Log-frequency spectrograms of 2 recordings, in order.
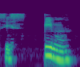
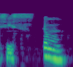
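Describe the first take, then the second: First: The last syllable has an i vowel. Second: The last syllable has an e vowel. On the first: The speaker calls it wrong. "kata tidak bakunya sistem ya" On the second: The speaker calls it right. "kata baku dari sistem ya"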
